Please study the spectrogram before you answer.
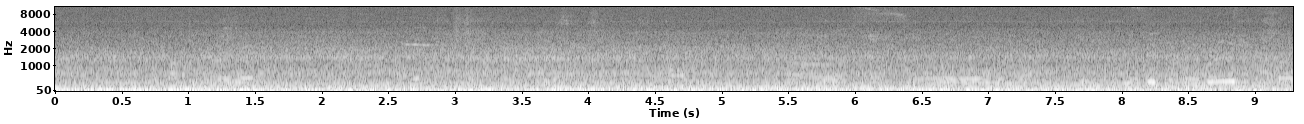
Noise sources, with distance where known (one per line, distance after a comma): person or small group talking, far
